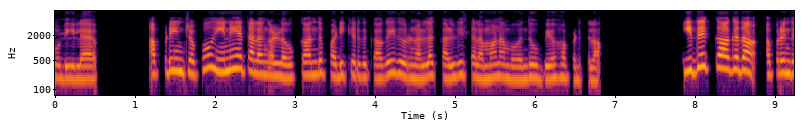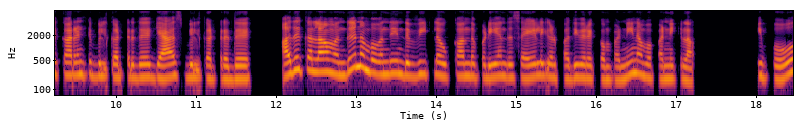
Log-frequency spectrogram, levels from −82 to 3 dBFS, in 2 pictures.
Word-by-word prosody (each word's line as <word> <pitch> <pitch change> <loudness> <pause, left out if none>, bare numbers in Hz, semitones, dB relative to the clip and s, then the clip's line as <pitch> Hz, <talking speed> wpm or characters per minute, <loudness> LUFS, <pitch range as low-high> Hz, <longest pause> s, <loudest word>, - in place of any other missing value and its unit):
முடியல." 180 -1 -2 0.9
அப்படீன்றப்போ 265 +2 0 0.2
இணையதளங்கள்ல 260 -8 +2
உட்காந்து 225 +4 -2
படிக்கிறதக்காக, 205 -2 -4
இது 235 - -2
ஒரு 195 - -4
நல்ல 195 +4 -1
கல்வி 195 +4 -2
தளமா 190 0 -2
நம்ம 185 -2 -4
வந்து 190 +3 -3
உபயோகப்படுத்தலாம். 180 -2 -5 1.1
இதுக்காக 315 -1 +6
தான். 270 - +6
அப்புறம் 250 +2 +1
இந்த 235 -1 -1
கரண்ட் 220 +1 +1
பில் 210 - -4
கட்றது, 200 0 -2 0.2
கேஸ் 200 +3 +4
பில் 195 - -2
கட்றது 185 0 -1 0.6
அதுக்கெல்லாம் 265 +1 +4
வந்து, 225 +4 -1
நம்ப 290 -7 +3
வந்து 230 +1 -1
இந்த 220 - +1
வீட்ல 230 0 -3
உட்கார்ந்தபடியே 205 -1 -2
இந்த 195 -1 -3
செயலிகள் 200 +1 -1
பதிவிறக்கம் 185 -1 -2
பண்ணி, 180 +5 -2
நம்ம 220 -4 -2
பண்ணிக்கலாம். 180 -3 -2 0.8
இப்போ, 185 -3 -5
205 Hz, 120 wpm, -21 LUFS, 185-235 Hz, 1.1 s, இதுக்காக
